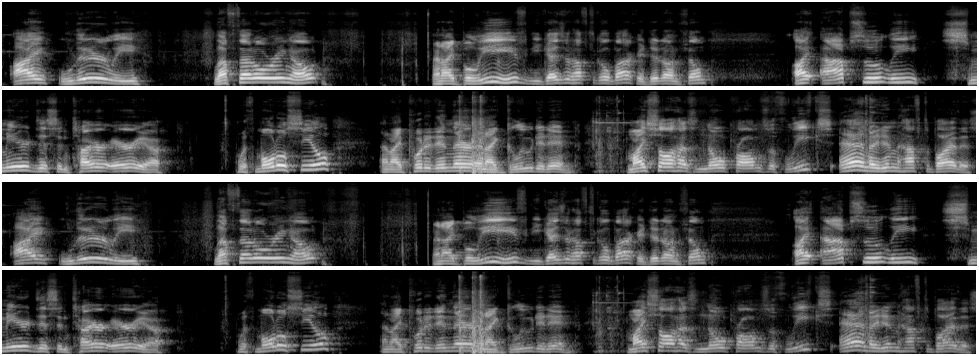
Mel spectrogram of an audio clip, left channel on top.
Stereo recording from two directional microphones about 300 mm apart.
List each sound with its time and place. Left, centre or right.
0.1 s speech: centre
4.2 s speech: centre
12.1 s speech: centre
